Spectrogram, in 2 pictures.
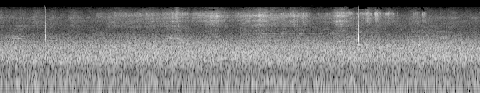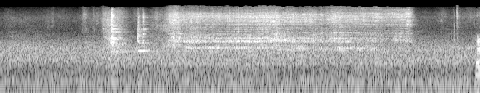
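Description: A steel straightedge on a Peter Wright anvil's freshly ground face: two sharp clicks about seven seconds in, then about three seconds of metal-on-metal scraping as it slides across the face while the face is checked for flatness. A steady low background noise runs underneath.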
